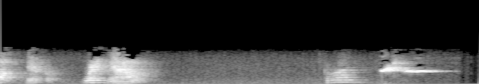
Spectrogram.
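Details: A female Congo African grey parrot speaks in two short, clear word-like bursts, then gives a bright, rising whistle; the room is otherwise quiet.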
